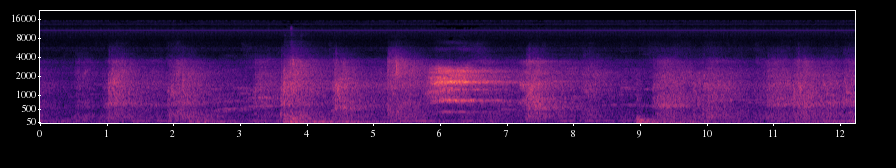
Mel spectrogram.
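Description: Padel rackets hit a ball back and forth in a large echoing hall.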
